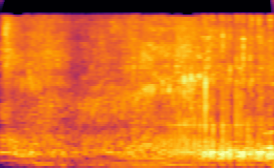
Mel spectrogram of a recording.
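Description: A dishwasher running: a low rumble with a rushing noise that comes on suddenly and swells a little.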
